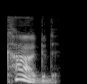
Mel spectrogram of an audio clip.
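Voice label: "cogged", British English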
